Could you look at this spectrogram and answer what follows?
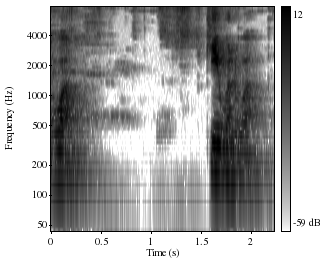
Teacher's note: ऊपर के दांत प्लस निचला ओठ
